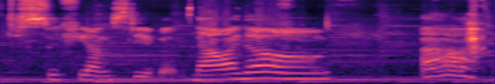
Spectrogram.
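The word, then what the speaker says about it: Sufjan: it's so beautiful i looked it up it's pronounced tsuhyun stephen now i know ah and also it's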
